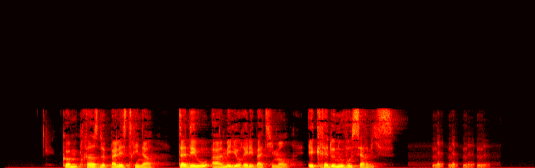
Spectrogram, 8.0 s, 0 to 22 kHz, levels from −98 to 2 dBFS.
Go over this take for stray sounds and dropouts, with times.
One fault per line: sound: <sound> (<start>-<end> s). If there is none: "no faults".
sound: laugh (6.5-7.4 s)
